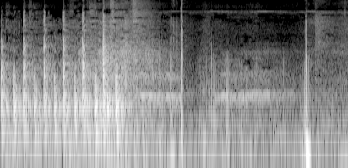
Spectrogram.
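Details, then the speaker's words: Dull knocks as the front suspension is rocked; car felt loose in front over potholes; badly worn ("super estourado") lower ball joint, unsafe, needs replacing. "olha o barulho Isto é o pivô tá vendo esse pivô está super estourado ao barulho"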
